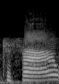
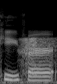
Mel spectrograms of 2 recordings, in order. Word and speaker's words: kefir: It has fresh coconut, mango, pineapple, and then you get all that nutritious dairy because it's actually made with yogurt and kefir, which is drinkable, kind of a pourable consistency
